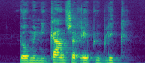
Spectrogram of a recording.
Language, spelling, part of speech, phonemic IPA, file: Dutch, Dominicaanse Republiek, proper noun, /doː.mi.niˌkaːn.sə reː.pyˈblik/, Nl-Dominicaanse Republiek.ogg
- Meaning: Dominican Republic (a country in the Caribbean)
